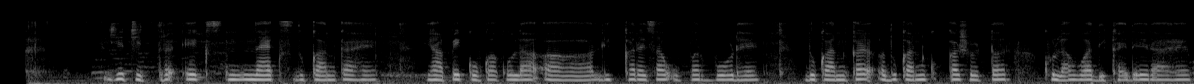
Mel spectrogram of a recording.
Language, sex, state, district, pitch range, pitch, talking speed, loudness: Hindi, female, Goa, North and South Goa, 210-225 Hz, 215 Hz, 140 wpm, -31 LUFS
